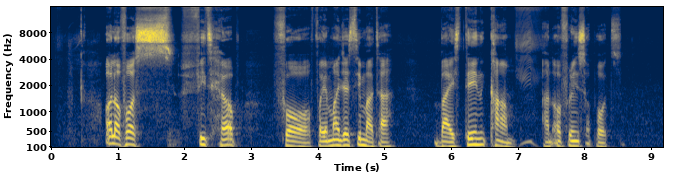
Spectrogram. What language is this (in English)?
Nigerian Pidgin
